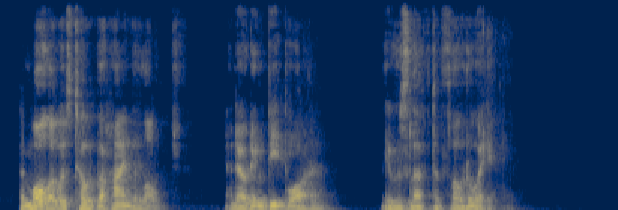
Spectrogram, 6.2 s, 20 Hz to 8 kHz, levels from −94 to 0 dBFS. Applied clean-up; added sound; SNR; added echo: neural mask model DeepFilterNet 3.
